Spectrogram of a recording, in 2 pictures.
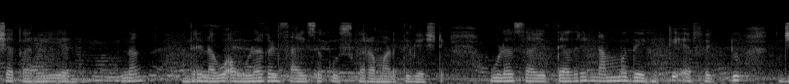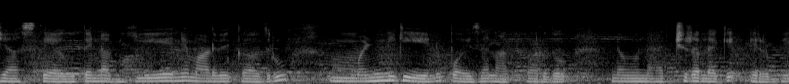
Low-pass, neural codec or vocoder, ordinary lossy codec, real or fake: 7.2 kHz; none; none; real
